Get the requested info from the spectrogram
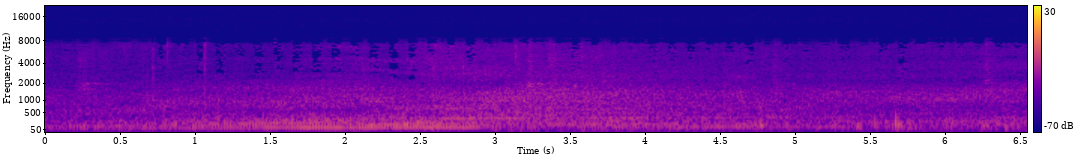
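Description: A motor vehicle's engine passing close by, a steady low hum that swells to its loudest about two seconds in and then fades, over general street noise.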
